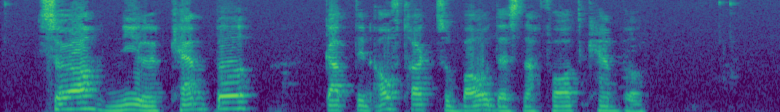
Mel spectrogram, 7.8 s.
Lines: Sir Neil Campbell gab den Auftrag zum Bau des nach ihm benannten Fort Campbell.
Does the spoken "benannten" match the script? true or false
false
